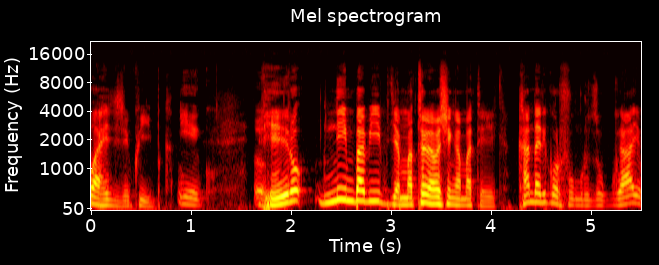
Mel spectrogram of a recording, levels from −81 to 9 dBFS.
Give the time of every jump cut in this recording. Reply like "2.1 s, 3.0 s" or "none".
none

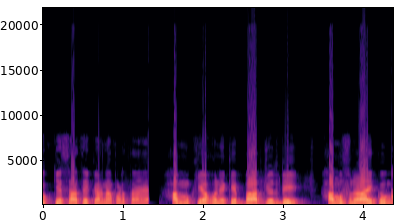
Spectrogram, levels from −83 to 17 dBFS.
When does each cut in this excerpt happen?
1.4 s

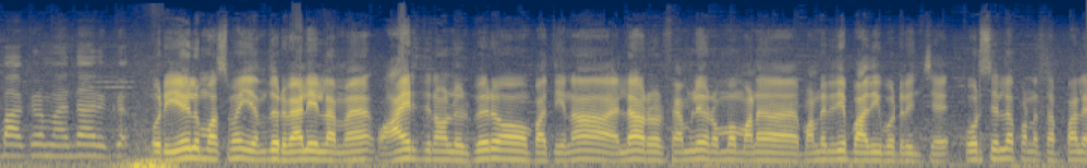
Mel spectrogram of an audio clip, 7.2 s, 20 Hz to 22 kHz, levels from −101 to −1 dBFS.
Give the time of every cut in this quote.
0.9 s, 2.5 s, 6.3 s

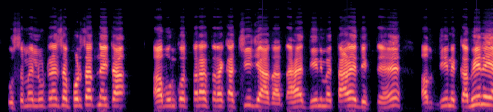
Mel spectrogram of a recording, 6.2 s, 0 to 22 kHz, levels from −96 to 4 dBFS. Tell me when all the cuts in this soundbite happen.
none

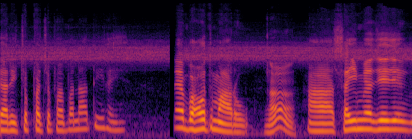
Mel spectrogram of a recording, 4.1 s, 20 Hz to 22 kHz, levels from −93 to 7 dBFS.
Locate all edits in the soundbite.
1.8 s

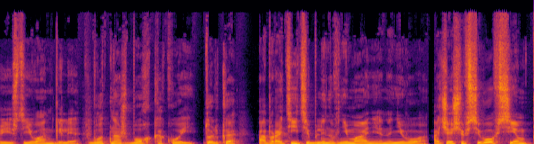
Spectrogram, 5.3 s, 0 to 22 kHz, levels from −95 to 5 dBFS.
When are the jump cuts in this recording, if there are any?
0.8 s, 2.0 s, 4.3 s

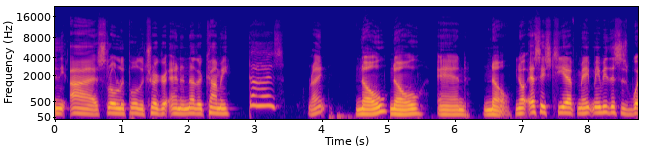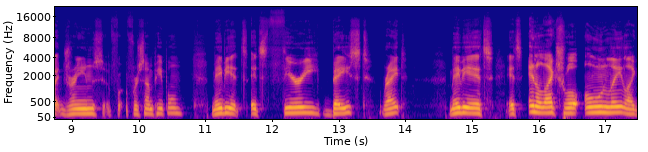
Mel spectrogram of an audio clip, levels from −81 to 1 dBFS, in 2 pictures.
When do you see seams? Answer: 5.0 s, 6.8 s

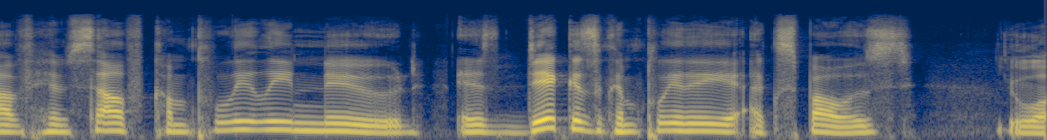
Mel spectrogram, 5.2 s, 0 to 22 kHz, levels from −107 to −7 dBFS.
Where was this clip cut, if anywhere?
2.2 s

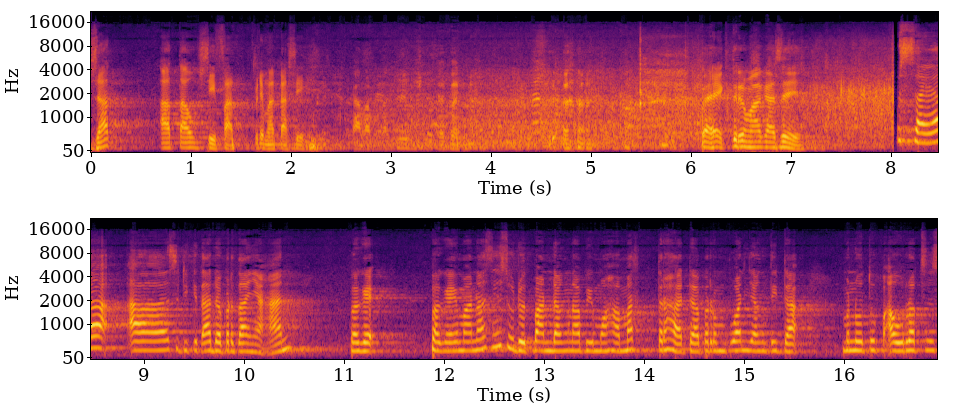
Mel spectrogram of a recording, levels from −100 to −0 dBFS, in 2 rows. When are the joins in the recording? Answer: 7.9 s

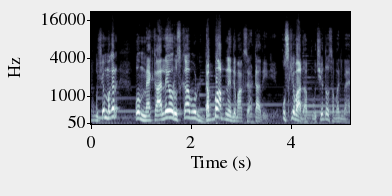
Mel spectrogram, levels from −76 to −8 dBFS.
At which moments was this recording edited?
none

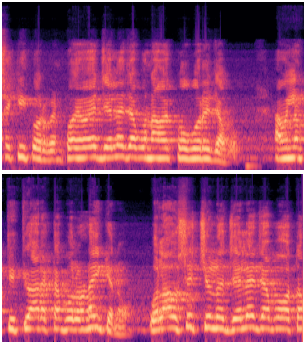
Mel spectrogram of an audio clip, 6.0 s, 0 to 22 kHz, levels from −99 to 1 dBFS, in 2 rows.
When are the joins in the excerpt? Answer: 4.3 s

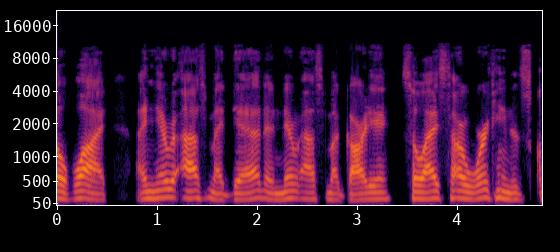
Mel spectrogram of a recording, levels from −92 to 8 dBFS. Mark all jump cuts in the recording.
3.4 s

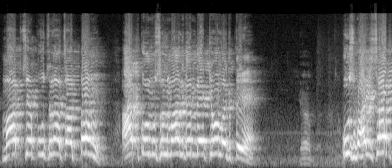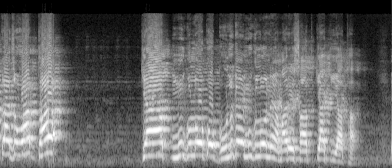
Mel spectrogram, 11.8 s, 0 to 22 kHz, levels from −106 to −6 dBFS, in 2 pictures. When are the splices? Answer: none

